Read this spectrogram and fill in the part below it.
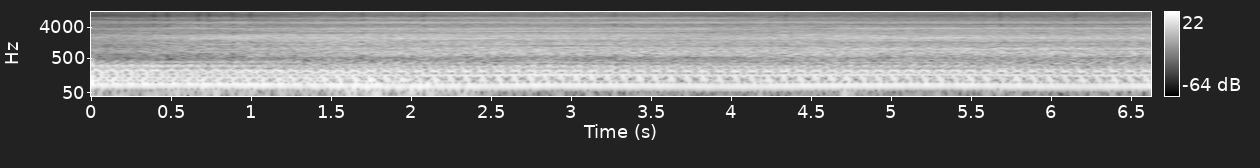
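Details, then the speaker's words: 2000 Mustang GT with a swapped Lincoln Mark VIII 4V V8, after fixes including ECU board cleaning for a sputtering problem: deep, even idle burble with no stumbling, sputter or misfire; running much better. "all right so as you guys can see this thing is running much better"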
